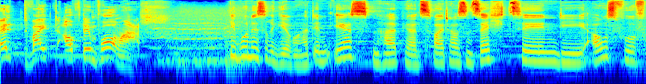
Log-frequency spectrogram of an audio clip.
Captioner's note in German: schnarrt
